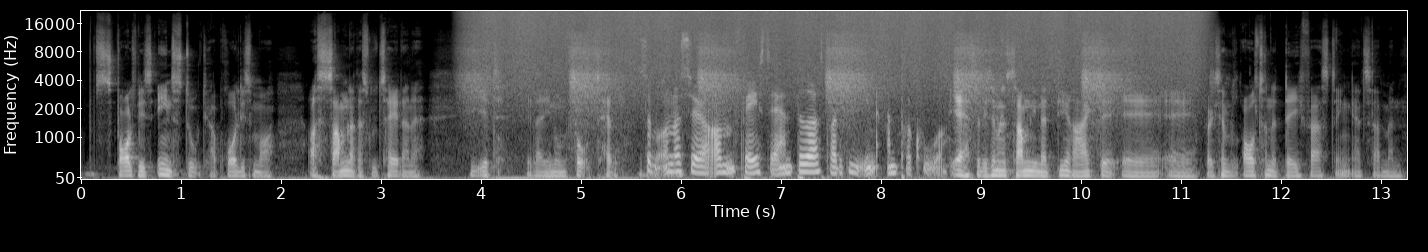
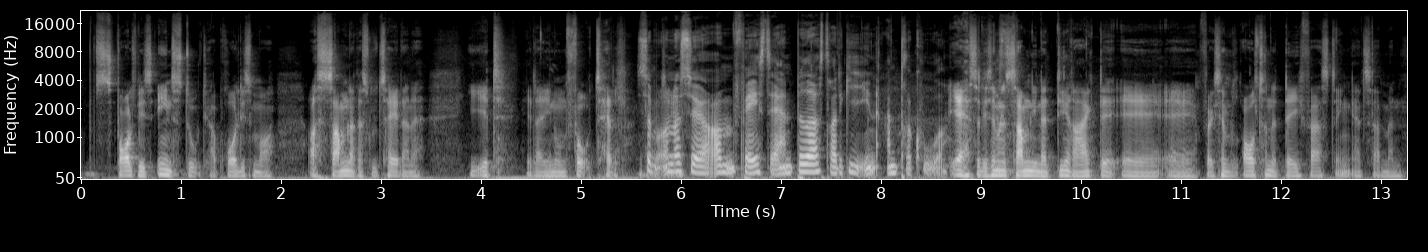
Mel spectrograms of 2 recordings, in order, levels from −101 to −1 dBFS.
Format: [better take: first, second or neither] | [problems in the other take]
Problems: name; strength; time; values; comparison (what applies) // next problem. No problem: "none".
second | hiss; loud; from 4 to 11 s; 1 dB below the speech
